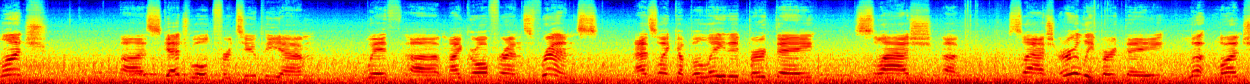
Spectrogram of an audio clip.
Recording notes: While driving home. Hope the audio quality wasn't to bad.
